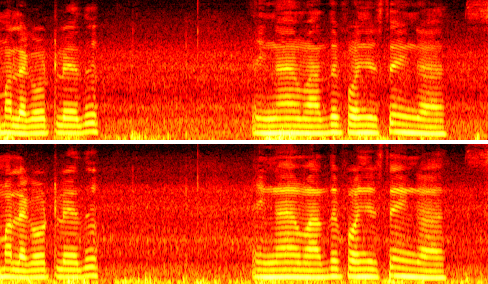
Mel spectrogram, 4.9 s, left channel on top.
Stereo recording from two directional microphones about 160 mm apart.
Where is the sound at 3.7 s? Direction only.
5° right (ahead or behind).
